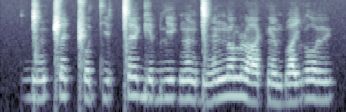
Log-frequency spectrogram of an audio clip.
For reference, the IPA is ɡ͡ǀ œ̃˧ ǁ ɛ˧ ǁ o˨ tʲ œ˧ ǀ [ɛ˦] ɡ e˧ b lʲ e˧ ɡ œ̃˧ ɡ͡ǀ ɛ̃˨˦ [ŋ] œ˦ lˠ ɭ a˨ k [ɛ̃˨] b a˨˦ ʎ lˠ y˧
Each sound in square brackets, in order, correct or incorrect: correct, correct, correct

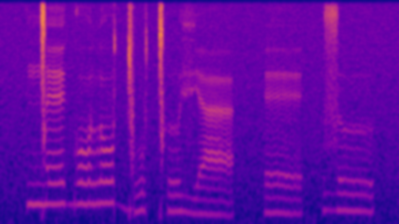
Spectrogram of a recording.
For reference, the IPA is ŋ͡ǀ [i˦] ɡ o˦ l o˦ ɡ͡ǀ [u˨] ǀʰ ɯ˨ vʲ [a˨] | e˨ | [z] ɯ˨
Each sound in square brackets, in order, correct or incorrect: incorrect: e˦, correct, incorrect: æ˨, correct

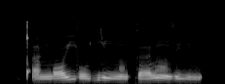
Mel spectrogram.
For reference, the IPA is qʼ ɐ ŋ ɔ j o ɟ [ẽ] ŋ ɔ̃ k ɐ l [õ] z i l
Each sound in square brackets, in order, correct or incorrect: incorrect: ĩ, incorrect: ɔ̃

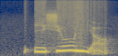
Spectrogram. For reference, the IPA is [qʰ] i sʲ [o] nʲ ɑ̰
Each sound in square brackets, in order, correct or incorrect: incorrect: ʔ, correct

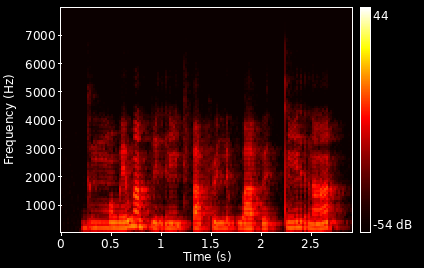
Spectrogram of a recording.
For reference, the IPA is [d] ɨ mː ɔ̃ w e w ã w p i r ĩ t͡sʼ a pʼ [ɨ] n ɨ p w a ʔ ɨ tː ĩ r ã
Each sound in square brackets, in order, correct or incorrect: incorrect: ɡ, incorrect: ʉ

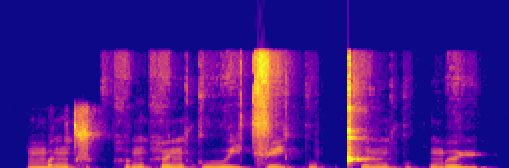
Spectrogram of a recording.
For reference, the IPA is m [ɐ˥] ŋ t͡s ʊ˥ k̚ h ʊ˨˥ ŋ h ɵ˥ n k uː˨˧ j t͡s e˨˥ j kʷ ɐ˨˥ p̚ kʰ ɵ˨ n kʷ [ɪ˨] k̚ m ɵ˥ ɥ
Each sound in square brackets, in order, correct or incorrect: incorrect: ɐ˨˥, correct

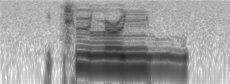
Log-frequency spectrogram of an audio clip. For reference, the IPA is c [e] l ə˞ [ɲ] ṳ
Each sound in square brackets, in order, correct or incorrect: incorrect: ɨ, correct

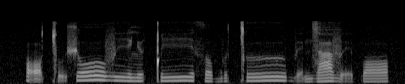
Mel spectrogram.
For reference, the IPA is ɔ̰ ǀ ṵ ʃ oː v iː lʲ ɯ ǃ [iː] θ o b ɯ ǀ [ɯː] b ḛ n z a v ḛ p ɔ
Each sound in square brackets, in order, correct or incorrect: correct, correct

